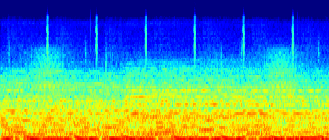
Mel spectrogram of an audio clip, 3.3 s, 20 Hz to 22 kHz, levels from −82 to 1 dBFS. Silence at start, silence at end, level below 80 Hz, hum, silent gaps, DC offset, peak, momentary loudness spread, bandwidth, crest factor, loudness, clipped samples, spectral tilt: 0 s; 0 s; -12 dBFS; none; none; under 0.1%; -2 dBFS; 1 LU; 9.8 kHz; 10 dB; -13 LUFS; under 0.1%; -8 dB/octave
